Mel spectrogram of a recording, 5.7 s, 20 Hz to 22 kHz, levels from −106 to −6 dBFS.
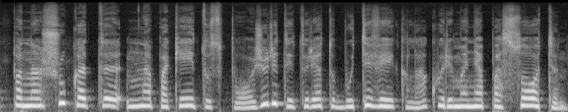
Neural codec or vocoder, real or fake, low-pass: vocoder, 44.1 kHz, 128 mel bands every 512 samples, BigVGAN v2; fake; 19.8 kHz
